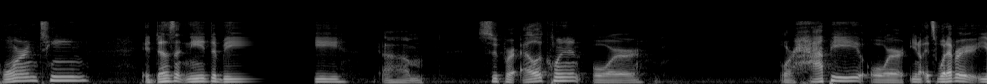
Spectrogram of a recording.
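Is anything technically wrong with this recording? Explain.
Yes. From 2.34 to 3.17 s, packets were likely held up and the jitter buffer ran dry, producing a call audio freeze: the last sound stretches into a fading buzz or hiss, then about 0.44 s of silence, before speech resumes where it stopped. From 8.82 to 9.82 s, a jitter buffer speed-up trims roughly half a second of pitch periods, so the speech runs hurried at 157% speed with unchanged pitch. Band-limiting to 8 kHz throughout fits the G.722 call path.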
